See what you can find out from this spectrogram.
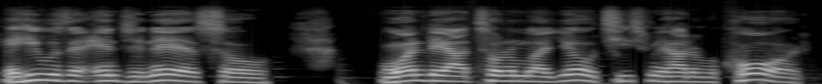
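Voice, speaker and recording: A man's voice: fairly high pitch, fairly quick, no echo. A young man from the United States, a guest rapper, talking loosely in a casual radio interview with plenty of fillers. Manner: relaxed, loose, with many fillers and "you know what I'm saying". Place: live concert radio booth.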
